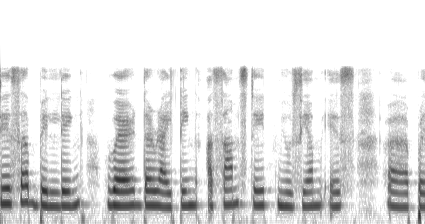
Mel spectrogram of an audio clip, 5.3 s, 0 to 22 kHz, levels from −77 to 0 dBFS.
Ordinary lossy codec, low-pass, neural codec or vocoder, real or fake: none; 7.2 kHz; none; real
